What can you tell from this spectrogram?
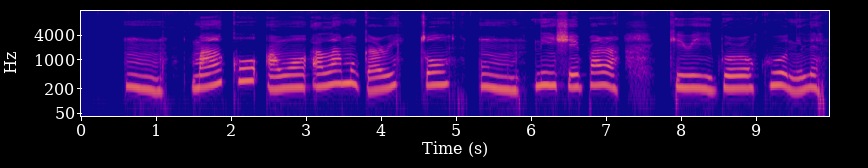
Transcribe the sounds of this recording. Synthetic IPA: mãː˨˦kʰo˦a˦˨w̃ɔ̃˧a˧la˦mũ˦˨ɡa˨˦ɾi˦ | to˦˨ | nĩ˦n̩˦ʃe˧ba˦ɾa˦˨ | kʰi˧ɾi˧i˨ɡ͡bo˧ɾɔ˧ku˦ɾo˦˨nĩ˨˦lɛ˦˨

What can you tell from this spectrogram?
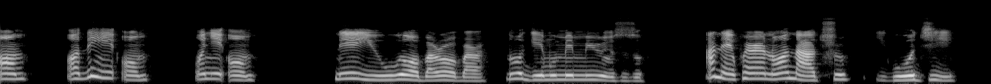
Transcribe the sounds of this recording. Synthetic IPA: ɔ˦m̩˦ | ɔ˨dɪ˦ɣɪ˦ʔɔ˨m̩˦ | o˦ɲe˦ʔɔ˦m̩˦ | ne˦ji˨u˨we˦ɔ˨ba˨ɾa˨ɔ˨ba˨ɾa˨no˦ɡe˨˦mu˦me˦m̩˦mi˦ɾi˦o˨zu˨zo˨ | a˦ne˨kʷe˦ɾe˦nɔ˦na˨a˨t͡ʃʊ˦ | i˨ɡʷo˨o˦d͡ʒi˦i˦

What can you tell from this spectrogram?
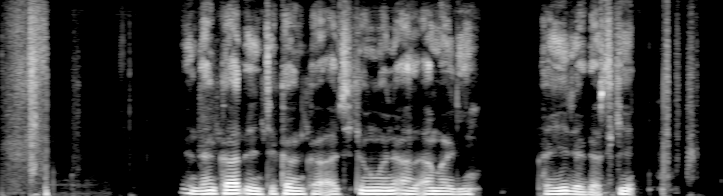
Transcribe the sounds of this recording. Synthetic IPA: ʔɪ˨dɐ˦ŋka˦ɗɪ˨nt͡ʃɪ˦kɐ˦ŋka˨ʔa̰˨t͡ʃɪ̥˦kʲɪ˦ŋwɐ˦ni˦ʔa˨lʔa˦mɐ˨ɾiː˦ | kʰa˨ji˦da˨ɡɐ˨skʲe˦ʔ

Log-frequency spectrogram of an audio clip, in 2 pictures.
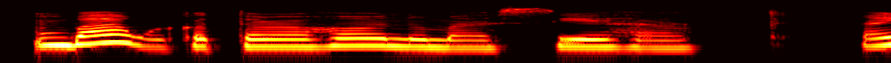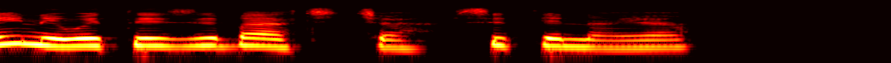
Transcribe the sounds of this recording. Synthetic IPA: m̩˦ɡ͡ba˦a˦ɡʷa˨kɔ˨tɔ˨ɾɔ˨ɦɔ˦nʊ˦ma˨si˦e˦ɦa˦ | a˨ɲɪ˦ne˨ŋʷe˦te˦zi˦ba˦a˨t͡ʃɪ̥˨t͡ʃa˨sɪ˦te˦na˨ja˦

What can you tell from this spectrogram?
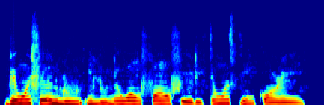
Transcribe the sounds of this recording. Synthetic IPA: bi˦w̃ɔ̃˦ʃe˧n̩˦lu˧i˨lo˨nĩ˧w̃ɔ̃˦n̩˦fɔ̃˦˧fe˨ɾe˨ti˦w̃ɔ̃˦si˦˨ŋ̩˨˦kɔ̃˧ɾ̃ĩ˧

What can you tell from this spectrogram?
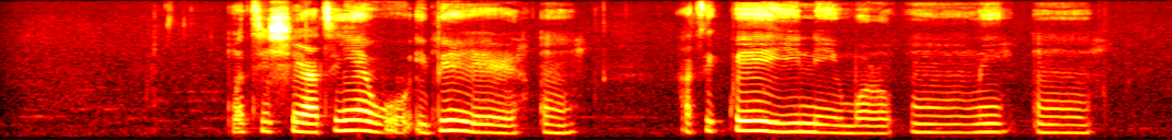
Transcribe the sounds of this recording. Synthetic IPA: mo˧ti˧ʃe˧a˨ti˨˦j̃ɛ̃˦˨wo˨i˨be˦˨ɾɛ˨ɾɛ̃˨ | a˨ti˧˦k͡pe˦e˦˨ji˨˦nĩ˧i˨mɔ̃˨ɾɔ̃˨˦mĩ˦˧

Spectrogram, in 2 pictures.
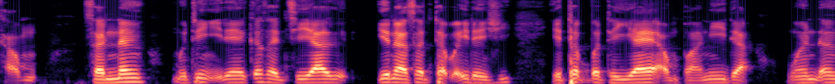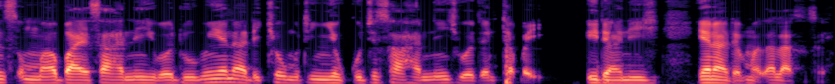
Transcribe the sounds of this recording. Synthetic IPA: kʰa̰ː˨mu˦ | sɐ˨nːɐ˦ŋ | mʊ˨tʊ˦˨ŋʔɪ̰˨dɐ˦ɲjaː˦kɐ˦sɐ˨nt͡ʃe˦ja˦ | jɐ˦naː˨sɔ˦˨ntɐ˦ɓa̰˨ʔɪ˦dɐ˨nʃ̬i˦ | jaː˦tɐ˦bːɐ˨ta˨jaː˦ji˦ʔa̰˨mɸaː˨niː˦da˨ | wɐ˦ni˦ɗɐ˦nsʼɪ˦mːaː˦baː˨ja˨sa˦˨ha˦nːɪ˦nʃi˨ba˦˨doː˨mɪ˦ɲjɐ˦naː˨da˨kʲa˦˨wmʊ˨tʊ˦˨mja˨kʷʊ˨d͡ʒi˦sa˦˨ɦa˦nːɪ˦nʃi˨wɐ˦d͡ʒɛ˦ntɐ˦ɓa̰˨ | ʔɪ˦daː˨nɪ˦nʃi˨ | jɐ˦naː˨dɐ˨mːɐ̰˦sʼɐ̰˦la̰ː˨su̥˨sa˦j

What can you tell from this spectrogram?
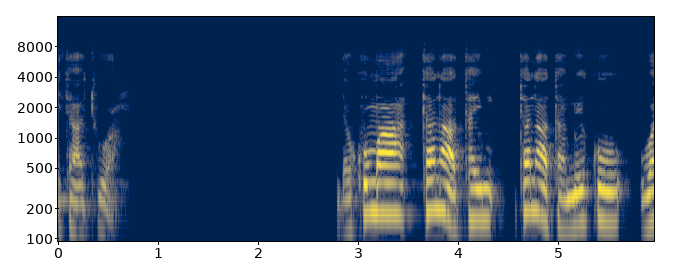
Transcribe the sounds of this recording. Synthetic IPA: taː˨tʰʊ˦wa̰ː˨ | da˨kʷʊ˦ma˦˨˦ | tɐ˦naː˨ta˨mi˦kʷo˦wɐ˦

